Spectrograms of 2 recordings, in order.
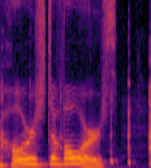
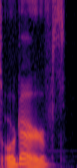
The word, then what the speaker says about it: hors d'oeuvres: whores divorce? And he came back and he was like, darling, it's usually pronounced hors d'oeuvres on my yacht.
